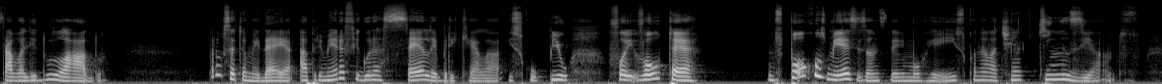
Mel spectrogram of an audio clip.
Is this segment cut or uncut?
uncut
